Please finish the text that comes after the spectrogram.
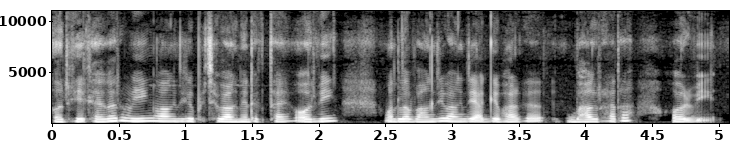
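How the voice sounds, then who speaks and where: Fast, gravelly woman storyteller. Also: fairly high pitch, level tone, darkish tone, slight background noise. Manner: rambling, self-correcting. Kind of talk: casual fan fiction narration.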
